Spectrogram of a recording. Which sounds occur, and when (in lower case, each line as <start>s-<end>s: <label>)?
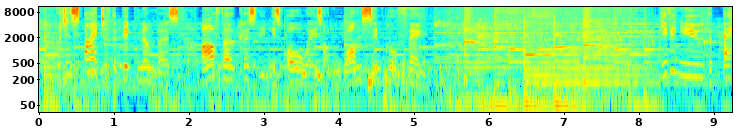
0.0s-1.8s: woman speaking
0.0s-5.7s: gurgling
0.0s-9.2s: music
2.2s-5.2s: woman speaking
8.3s-9.2s: woman speaking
